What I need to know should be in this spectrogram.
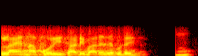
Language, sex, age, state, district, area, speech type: Sindhi, male, 45-60, Madhya Pradesh, Katni, rural, conversation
